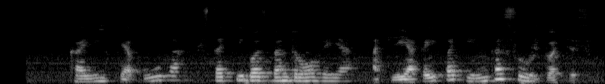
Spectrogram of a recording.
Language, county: Lithuanian, Vilnius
